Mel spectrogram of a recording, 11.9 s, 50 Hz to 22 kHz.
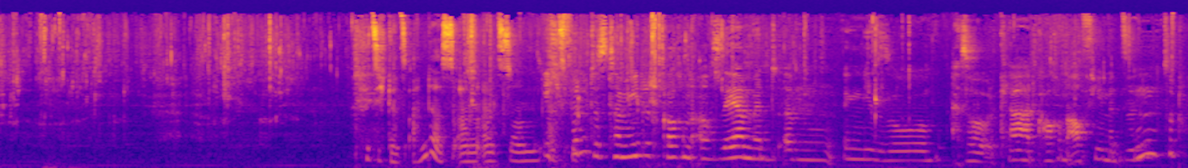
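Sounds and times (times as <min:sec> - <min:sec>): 
low hum: 0:00.0 - 0:11.8
water sloshing and dripping as food is washed by hand in a bowl: 0:00.0 - 0:11.8
speech: 0:03.6 - 0:11.8.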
